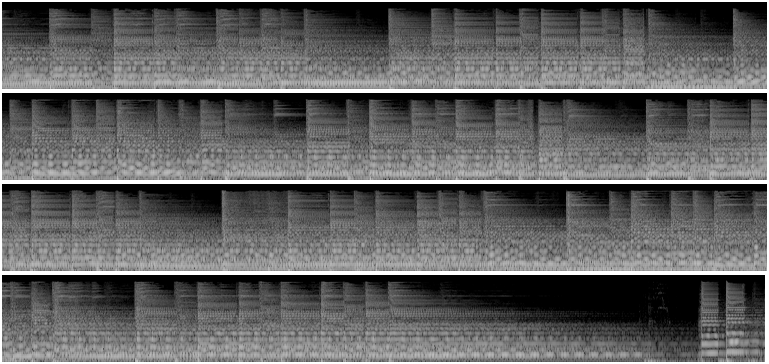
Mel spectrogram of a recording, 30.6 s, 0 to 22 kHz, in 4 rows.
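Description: Steel-string acoustic guitar played through a Valeton GP-100 multi-effects processor on its 'Lush Acoustic' factory preset, with chorus and hall reverb. It plays a continuous fast run of picked notes over held chords, with the bass note shifting every few seconds, and rings out and fades near the end.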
